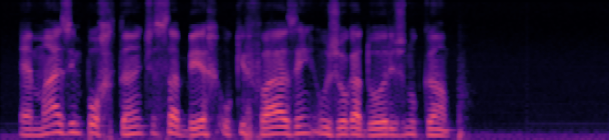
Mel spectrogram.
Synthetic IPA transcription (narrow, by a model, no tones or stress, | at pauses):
ɛmajzĩpoɾt̪ɐ̃t͡ʃɪsabeɾʊkɪfazẽj̃ʊzʒoɡad̪oɾɪznʊkɐ̃pʊ̥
